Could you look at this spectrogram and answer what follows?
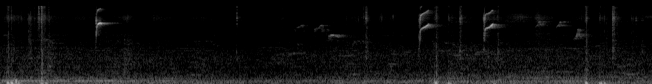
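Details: Cinereous tit, glatik batu, played to prompt a kept bird to sing along: sparse, very high, thin chirps with sharp downward sweeps, several spaced about half a second apart, with faint lower notes between and a low background hum.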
